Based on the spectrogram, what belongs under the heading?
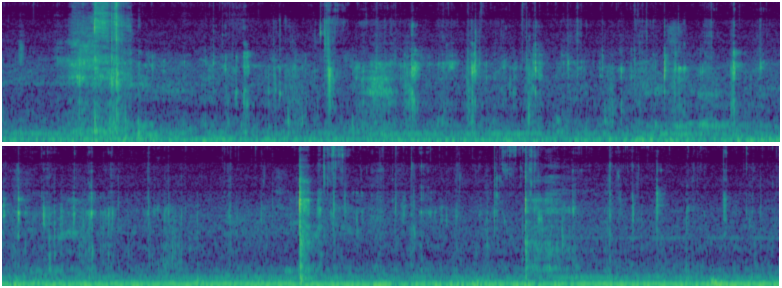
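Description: Crunchy cinnamon cereal squares in milk being chewed: a run of irregular crisp crunches and crackles, with a single sharp click a little before the last third.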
